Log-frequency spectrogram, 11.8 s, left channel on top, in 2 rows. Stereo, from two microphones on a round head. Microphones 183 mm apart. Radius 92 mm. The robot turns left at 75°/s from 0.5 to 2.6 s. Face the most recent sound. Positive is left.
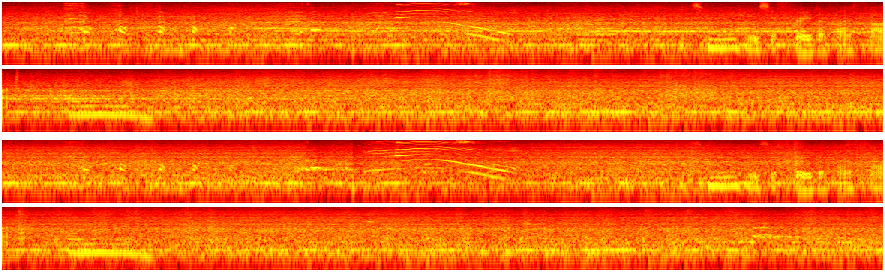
turn(degrees=50)  # may be behind; listen again after turning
